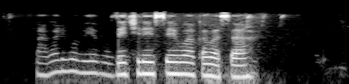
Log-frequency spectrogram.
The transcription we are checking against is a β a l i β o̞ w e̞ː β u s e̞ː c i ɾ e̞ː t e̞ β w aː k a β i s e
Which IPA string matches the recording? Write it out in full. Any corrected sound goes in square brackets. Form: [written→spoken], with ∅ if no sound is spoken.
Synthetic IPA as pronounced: a β a l i β o̞ [w→β] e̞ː β u [s→z] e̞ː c i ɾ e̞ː [t→s] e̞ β w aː k a β [i→a] s [e→a]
